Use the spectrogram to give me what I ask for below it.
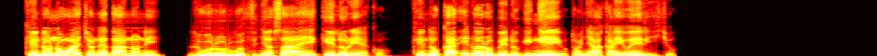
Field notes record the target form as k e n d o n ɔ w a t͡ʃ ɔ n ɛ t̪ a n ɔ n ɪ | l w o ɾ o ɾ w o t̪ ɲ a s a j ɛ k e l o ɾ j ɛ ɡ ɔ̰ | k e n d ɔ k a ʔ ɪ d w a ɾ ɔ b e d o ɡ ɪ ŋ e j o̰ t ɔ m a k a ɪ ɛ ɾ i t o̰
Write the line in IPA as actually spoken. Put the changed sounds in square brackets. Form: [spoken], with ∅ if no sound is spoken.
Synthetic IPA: k e n d o n ɔ w a t͡ʃ ɔ n ɛ [d̪] a n ɔ n ɪ | l w o ɾ o ɾ w o t̪ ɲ a s a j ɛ k e l o ɾ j ɛ [k] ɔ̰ | k e n d [o] k a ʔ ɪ d w a ɾ [o] b e d o ɡ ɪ ŋ e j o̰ t ɔ [ɲ] a k a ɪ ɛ ɾ i [t͡ʃ] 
